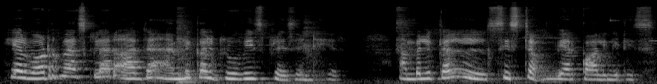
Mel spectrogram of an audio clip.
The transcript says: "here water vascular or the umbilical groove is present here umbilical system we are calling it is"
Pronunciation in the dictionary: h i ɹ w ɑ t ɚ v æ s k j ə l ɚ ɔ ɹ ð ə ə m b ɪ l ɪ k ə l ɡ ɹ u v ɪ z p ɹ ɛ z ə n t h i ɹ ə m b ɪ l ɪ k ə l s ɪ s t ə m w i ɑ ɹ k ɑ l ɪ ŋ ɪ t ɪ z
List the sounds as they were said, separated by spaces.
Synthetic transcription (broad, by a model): h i ɹ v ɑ t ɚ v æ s k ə l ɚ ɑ ɹ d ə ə m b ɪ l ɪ k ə l ɡ ɹ u v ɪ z p ɹ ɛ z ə n t h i ɹ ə m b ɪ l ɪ k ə l s ɪ s t ə m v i ɑ ɹ k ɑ l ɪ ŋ ɪ t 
